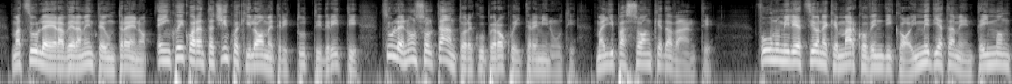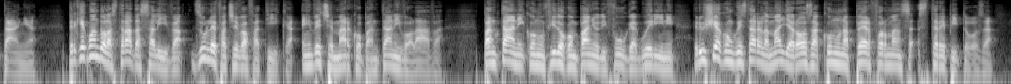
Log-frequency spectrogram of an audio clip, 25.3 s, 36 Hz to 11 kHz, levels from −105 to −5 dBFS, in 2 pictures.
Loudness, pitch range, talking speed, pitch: -23 LUFS, 105-155 Hz, 150 wpm, 130 Hz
